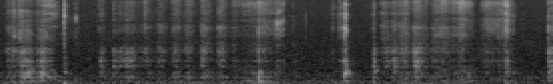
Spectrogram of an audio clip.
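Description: A chisel tool scrapes and digs into the lower edge of a small, solid plaster fossil dig block. It makes dry, gritty rubbing and rasping sounds, with occasional sharp ticks and crunches as pieces of plaster give way.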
